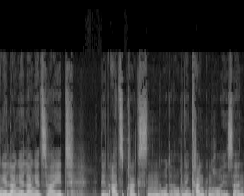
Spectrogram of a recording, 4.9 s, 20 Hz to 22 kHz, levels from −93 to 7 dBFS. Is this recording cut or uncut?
cut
